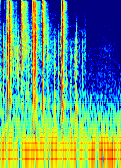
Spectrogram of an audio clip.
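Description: Faint crinkling of a clear plastic packaging bag being pulled open by hand: a run of sharp crackles that stops about a second and a half in.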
